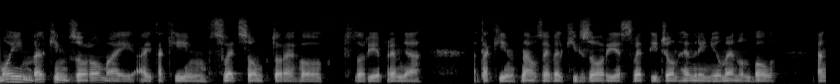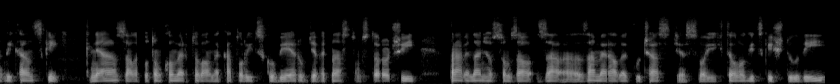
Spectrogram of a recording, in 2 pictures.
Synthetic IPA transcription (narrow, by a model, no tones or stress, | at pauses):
mɔjiːmʋɛʎkiːmvzɔɾɔmaja̰jt̪akʰiːmsʋɛt̪sɔmkt̪ɔɾɛːɦɔkt̪ʰɔɾiːjɛpɾɛmɲat̪akiːmnaɔzajʋɛʎkiːvzɔɾjɛsʋɛt̪iːd͡ʒɔnɦɛnɾiɲumɛnɔnbɔl | ʔaŋɡlikaːnskiːkɲazalɛpɔt̪ɔmkɔnʋɛɾt̪ɔʋalnakat̪ɔliːt͡skuʋɪɛɾuvɟɛʋɛt̪̚naːst̪ɔmst̪ɔɾɔt͡ʃiːpɾaːʋɛnaɲɦɔsɔmzazazamɛɾalʋɛʎkuːt͡ʃascsʋɔjixt̪ɛɔlɔɡit͡skiːxʃt̪uːd̪iː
